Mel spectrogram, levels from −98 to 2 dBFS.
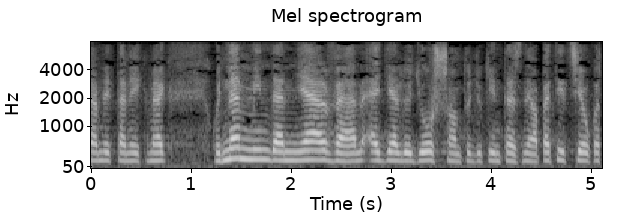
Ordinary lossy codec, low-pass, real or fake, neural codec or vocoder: none; none; real; none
